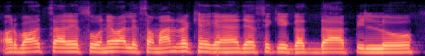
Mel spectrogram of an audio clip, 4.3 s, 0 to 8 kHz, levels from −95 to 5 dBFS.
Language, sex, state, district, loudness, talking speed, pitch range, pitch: Hindi, male, Jharkhand, Garhwa, -14 LUFS, 185 wpm, 150-165 Hz, 155 Hz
